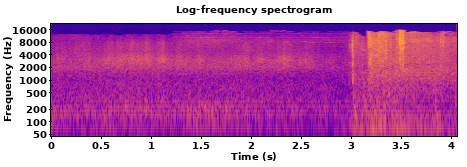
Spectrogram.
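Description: Wind rushes past steadily while gliding.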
